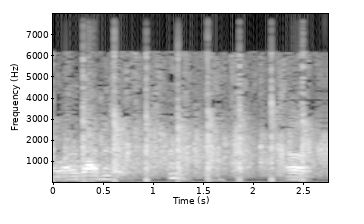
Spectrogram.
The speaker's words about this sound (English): We can clap.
